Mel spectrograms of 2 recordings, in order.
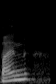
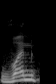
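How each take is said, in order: First: The word begins with a b sound. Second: The word begins with a v sound. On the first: The speaker calls it wrong. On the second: The speaker calls it right.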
